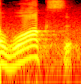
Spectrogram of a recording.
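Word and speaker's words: walks: अ postman, answer हो जाएगा अ postman, अब वॉक है, डज लगा है और यहाँ पर वॉक है तो बन जाएगा वॉक्स, एल साइलेंट है यहाँ पर।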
